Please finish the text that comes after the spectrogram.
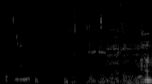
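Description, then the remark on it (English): Wet chewing of a mouthful of chicken wings, a run of squishy, irregular bites broken by a brief pause, then more moist smacking sounds, fairly quiet overall. “Of course, I've got to do this with a mouthful of chicken.”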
